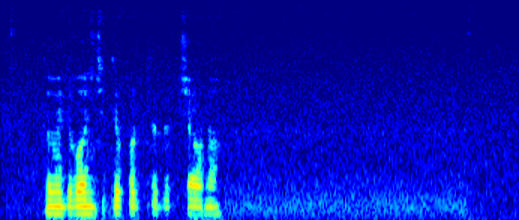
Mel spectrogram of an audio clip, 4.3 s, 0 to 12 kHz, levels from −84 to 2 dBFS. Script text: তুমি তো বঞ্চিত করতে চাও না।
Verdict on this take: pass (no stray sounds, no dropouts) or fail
pass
